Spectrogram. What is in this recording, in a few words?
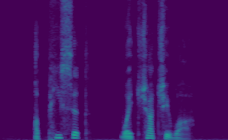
En-us Abhisit Vejjajiva pronunciation; from Thailand; Voice of America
